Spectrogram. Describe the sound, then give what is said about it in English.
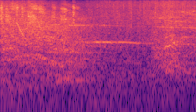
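Explosion as a fiery ball of hot rock bursts from a tar pit: a loud, dense, continuous roar with a rumbling low end that fills the whole clip without letup. “Suddenly, a fiery ball of hot rock flies from the smoke like a comet and lands in a ball of flame on the pavement nearby.”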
